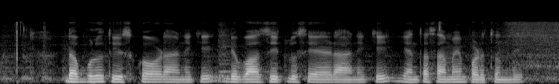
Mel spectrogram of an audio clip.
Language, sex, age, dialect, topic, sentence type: Telugu, male, 25-30, Southern, banking, question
